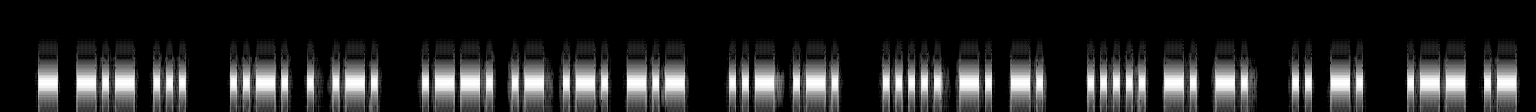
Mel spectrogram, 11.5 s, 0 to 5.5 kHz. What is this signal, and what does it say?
Morse code, heard as a keyed tone, about 24 wpm, 550 Hz. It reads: TKS FER PARK UR 5NN 5NN IN WA
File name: POTA301a 25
